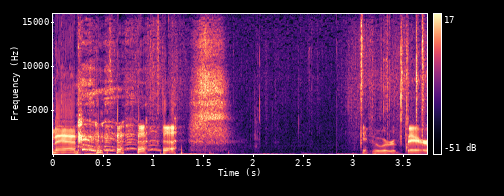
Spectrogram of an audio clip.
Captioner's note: chuckles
